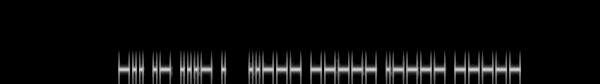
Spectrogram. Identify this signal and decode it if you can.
Morse code, heard as a keyed tone, about 34 wpm, 700 Hz. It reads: DAVE 2010
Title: CWT Exchange 35wpm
